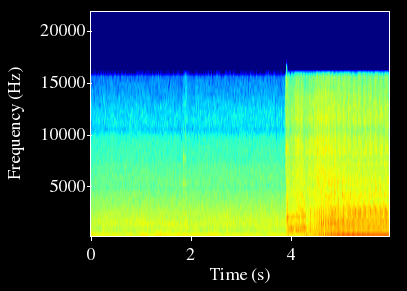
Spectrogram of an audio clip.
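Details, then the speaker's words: 1985 Volkswagen 1.6L diesel restarted after sitting over an hour with diesel purge, glow plugs heated about 15 seconds: quiet, then at about four seconds catches at once and settles into steady even clatter; normal start. "off camera we are we Zapped the glow plugs for about 15 seconds but it does seem the engine started pretty fast this time"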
